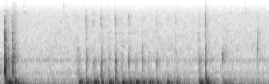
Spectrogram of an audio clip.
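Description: Keys clatter on a computer keyboard as text is typed, one sharp click and then a steady run of quick close taps, with a brief pause and a final burst near the end.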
